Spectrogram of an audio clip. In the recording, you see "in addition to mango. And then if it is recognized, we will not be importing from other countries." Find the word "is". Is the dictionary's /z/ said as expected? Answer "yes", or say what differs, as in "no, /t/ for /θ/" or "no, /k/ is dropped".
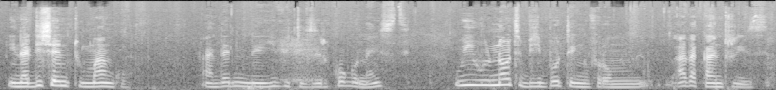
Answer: yes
